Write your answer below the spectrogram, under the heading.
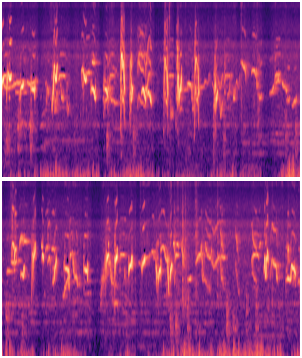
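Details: Lesser green leafbird, a young cage bird already singing steadily, used to train others: a long, continuous, dense chatter of fast varied chirps, whistles and buzzes, with bursts of low rumbling noise underneath.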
